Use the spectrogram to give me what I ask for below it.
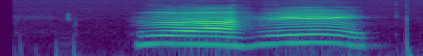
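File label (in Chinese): "wu1 gui1" Mandarin Chinese, female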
